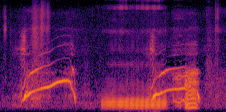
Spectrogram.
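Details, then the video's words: Snoring from sleeping French Bulldogs: a whistled, arching wheeze, then a deep buzzy rattle on the next breath, and then another squeaky whistle blended with a rough snort. "Snoring French Bulldogs"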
